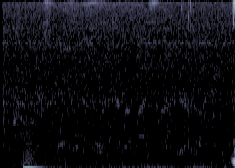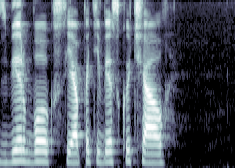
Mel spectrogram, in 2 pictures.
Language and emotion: Russian, neutral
